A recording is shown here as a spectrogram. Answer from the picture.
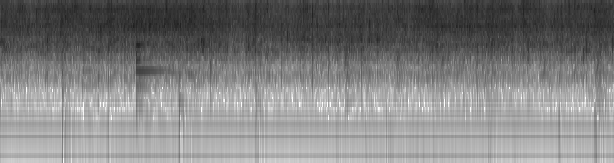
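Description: Bacon rashers sizzling as they fry in hot oil in a nonstick frying pan, with a wooden spatula now and then tapping and scraping the pan in short clicks. A steady low hum runs underneath.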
